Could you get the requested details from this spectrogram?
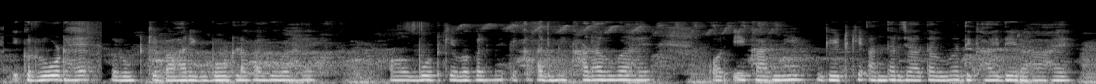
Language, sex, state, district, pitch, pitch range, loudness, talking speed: Hindi, female, Bihar, Bhagalpur, 195 Hz, 190-205 Hz, -14 LUFS, 185 wpm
